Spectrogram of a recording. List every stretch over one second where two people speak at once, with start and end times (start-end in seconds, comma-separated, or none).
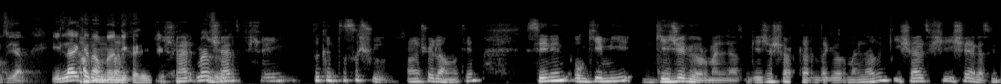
0.7-2.3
